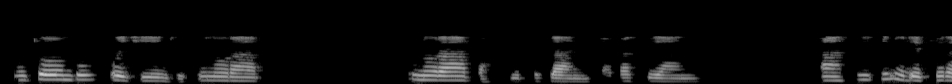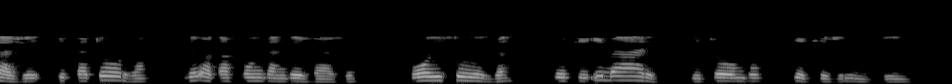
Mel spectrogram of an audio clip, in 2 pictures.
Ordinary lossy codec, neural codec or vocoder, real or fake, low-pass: MP3, 24 kbps; none; real; 3.6 kHz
